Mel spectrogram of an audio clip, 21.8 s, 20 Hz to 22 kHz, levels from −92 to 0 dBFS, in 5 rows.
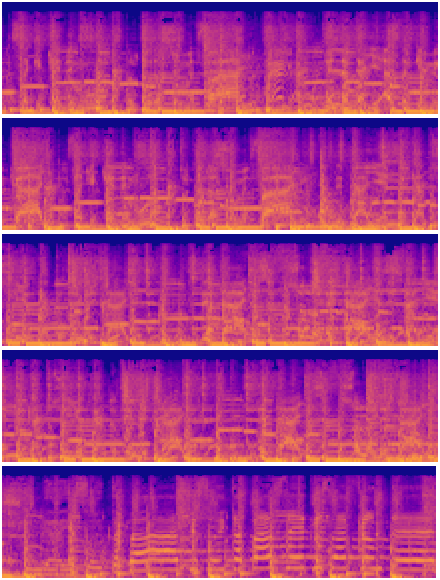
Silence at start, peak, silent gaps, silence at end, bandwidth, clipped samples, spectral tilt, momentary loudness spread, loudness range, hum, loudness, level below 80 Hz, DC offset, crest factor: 0 s; -10 dBFS; none; 0 s; 15.5 kHz; under 0.1%; -5 dB/octave; 3 LU; 1 LU; none; -24 LUFS; -30 dBFS; under 0.1%; 14 dB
